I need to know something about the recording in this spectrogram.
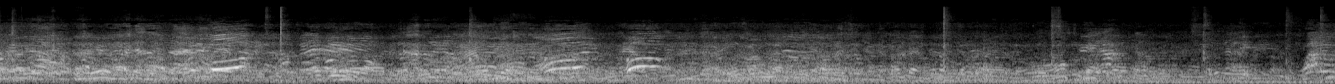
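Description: A large outdoor crowd chatters and shouts with many overlapping voices.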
